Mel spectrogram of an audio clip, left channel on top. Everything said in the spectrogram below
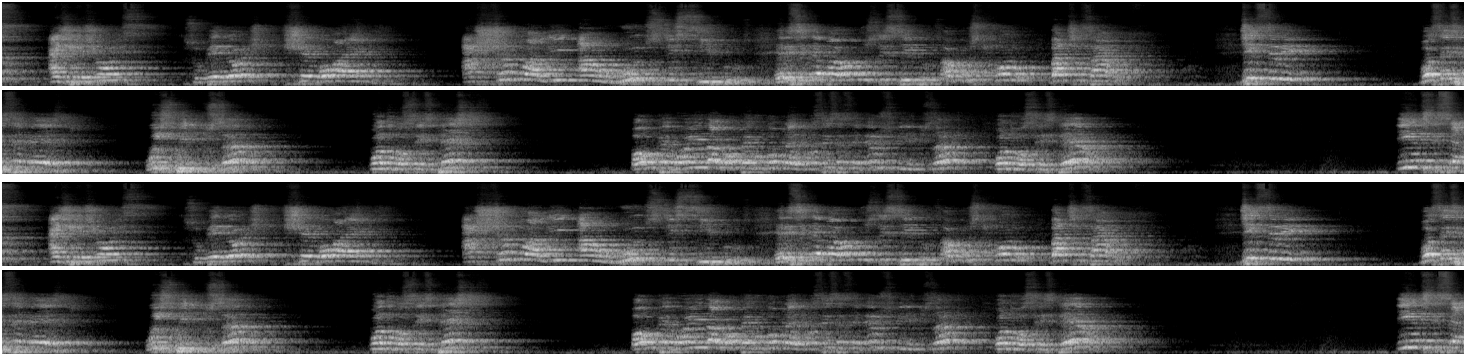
as regiões superiores, chegou a Éfeso, achando ali alguns discípulos. Ele se deparou com os discípulos, alguns que foram batizados. Disse-lhe: vocês recebeste o Espírito Santo quando vocês destes? Paulo pegou e indagou, perguntou para ele: vocês receberam o Espírito Santo quando vocês deram? E eles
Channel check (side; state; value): both; normal; correlation 0.97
